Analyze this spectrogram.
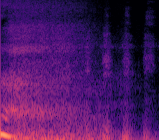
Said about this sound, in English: She's yawning at my joke. That's fine. Yeah, because it was so lame. I got tired.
